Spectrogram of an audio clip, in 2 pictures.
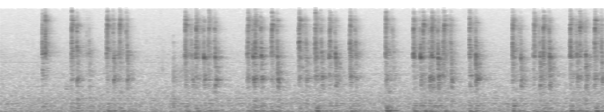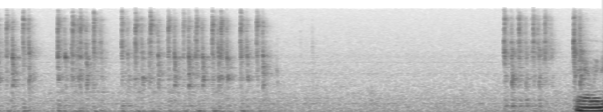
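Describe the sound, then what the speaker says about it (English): Rapid keystrokes on a computer keyboard as a git clone command and repository URL are typed in, dense bursts of close clicking for about eleven seconds, then a pause and a short final run of keys, with no talking over it. "So we'll do a git clone command and type in the URL."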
